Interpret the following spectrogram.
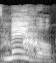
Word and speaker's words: Mabel: My name is Mabel. It rhymes with table.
